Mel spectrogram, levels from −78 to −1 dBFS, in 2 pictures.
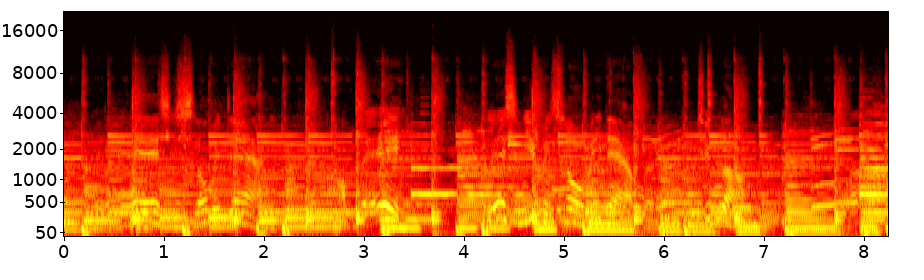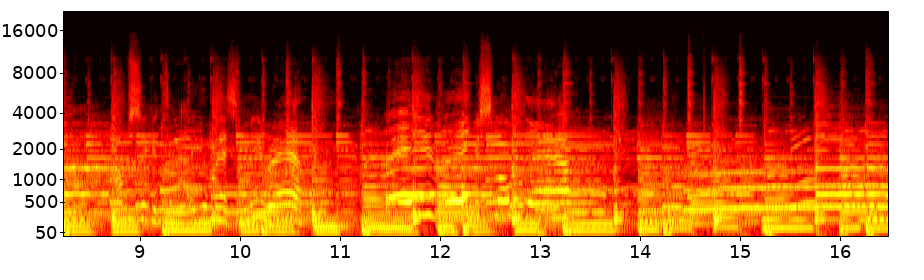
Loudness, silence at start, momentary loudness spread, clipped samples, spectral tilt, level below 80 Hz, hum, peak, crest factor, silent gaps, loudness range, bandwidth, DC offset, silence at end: -22 LUFS; 0 s; 5 LU; under 0.1%; -6.5 dB/octave; -34 dBFS; none; -6 dBFS; 16 dB; none; 2 LU; 14 kHz; under 0.1%; 0 s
